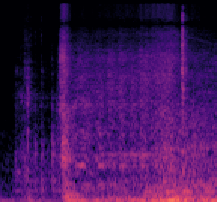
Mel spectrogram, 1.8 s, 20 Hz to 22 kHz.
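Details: FPT NEF 450 marine diesel (one of two replacing Iveco 8361s) in an Ocean Alexander 46 flybridge engine room, started in neutral in warm-up mode: brief starter whirr, catches cleanly in about half a second, settles to a steady low rumble; healthy start.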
